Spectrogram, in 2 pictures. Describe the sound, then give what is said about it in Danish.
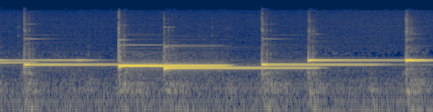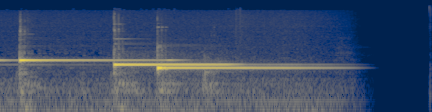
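A radio interval signal chime plays the oldest Nordic melody as a slow sequence of clear, bell-like tones, each ringing on and overlapping the next before the final note fades away. “jeg sætter ikke en skiller på, for jeg synes simpelthen, at den her pausesignal, den gør det hele.”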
